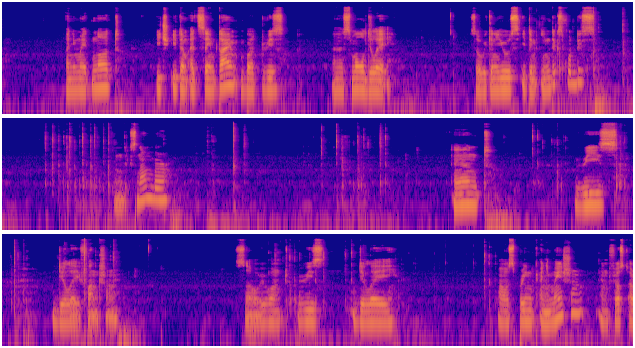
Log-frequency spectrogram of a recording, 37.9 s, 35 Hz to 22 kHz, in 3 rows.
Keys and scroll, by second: 10.3 Return, 10.8-12.4 typing, 13.4-15.4 typing, 17.2 shift+/, 19.0-20.3 typing, 23.2 Return, 23.4-27.4 typing, 26.6 Down, 26.8 Return, 30.5-31.9 typing, 32.0 shift+Return, 32.7 Return, 32.9 Right, 33.5 shift+super+Left, 34.8 shift+super+Left, 34.9 shift+super+x, 36.0 Left.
